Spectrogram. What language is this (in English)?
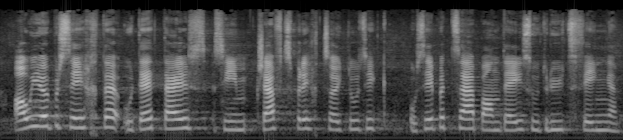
Swiss German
